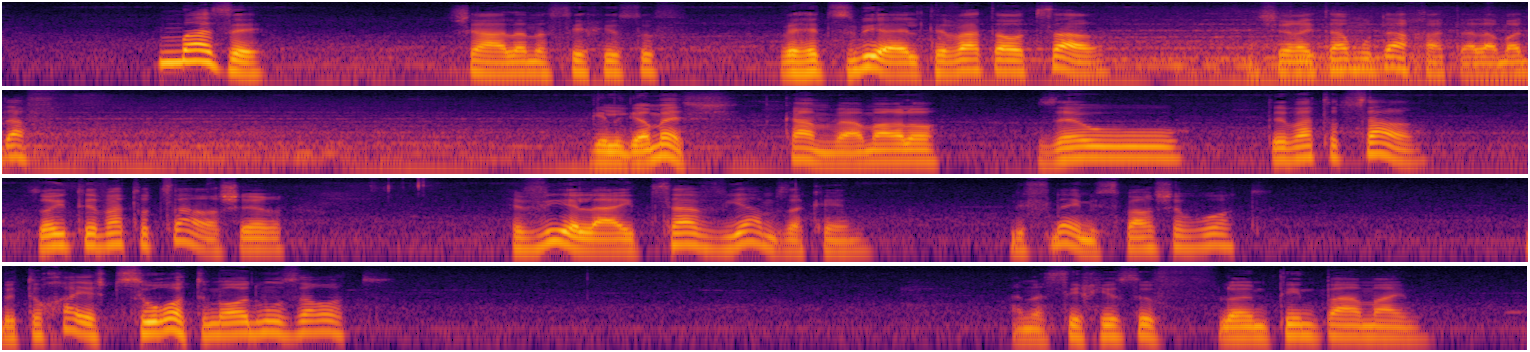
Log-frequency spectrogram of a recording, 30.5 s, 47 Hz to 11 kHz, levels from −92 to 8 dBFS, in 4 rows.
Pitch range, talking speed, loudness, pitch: 100-135 Hz, 85 wpm, -20 LUFS, 115 Hz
